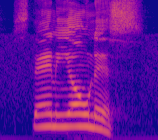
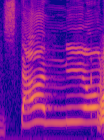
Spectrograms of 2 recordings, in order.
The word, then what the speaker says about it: Stanionis: His name is Stanionis. Stanionis. That's the pronunciation. Stanionis.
